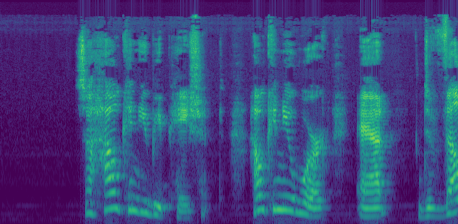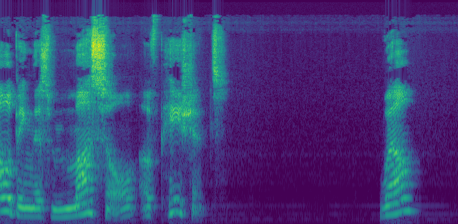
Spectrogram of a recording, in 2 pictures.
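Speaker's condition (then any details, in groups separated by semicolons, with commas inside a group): No condition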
